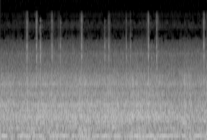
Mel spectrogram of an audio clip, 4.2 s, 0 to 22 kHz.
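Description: Steady low rumble and running noise of a moving 285 series sleeper train, heard from inside a compartment.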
